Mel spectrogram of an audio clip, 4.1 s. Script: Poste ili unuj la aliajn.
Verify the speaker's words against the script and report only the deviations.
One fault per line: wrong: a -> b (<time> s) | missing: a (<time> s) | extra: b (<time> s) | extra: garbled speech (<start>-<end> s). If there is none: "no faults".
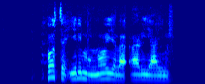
no faults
